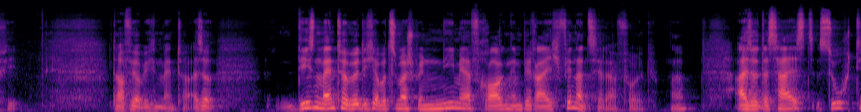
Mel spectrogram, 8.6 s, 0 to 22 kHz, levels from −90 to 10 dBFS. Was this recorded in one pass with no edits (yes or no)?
no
